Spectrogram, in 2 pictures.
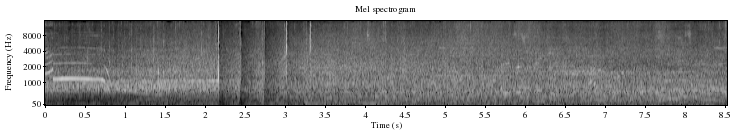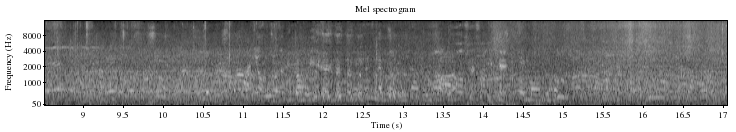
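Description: A large stadium crowd roars and chatters steadily outdoors.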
